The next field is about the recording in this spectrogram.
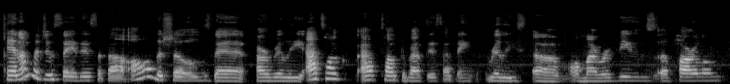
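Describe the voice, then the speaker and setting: Chatty woman in her thirties, gravelly edge. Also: fairly low pitch, normal speed, hardly any pauses. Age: 30s. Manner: chatty, animated, laughs often, sips drinks. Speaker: podcast host. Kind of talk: casual solo podcast chat.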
